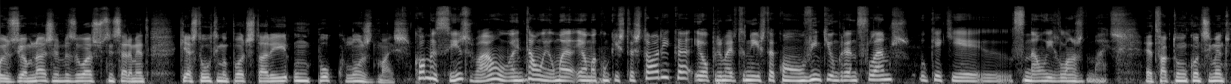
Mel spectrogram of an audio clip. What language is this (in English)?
Portuguese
